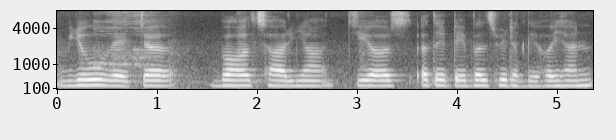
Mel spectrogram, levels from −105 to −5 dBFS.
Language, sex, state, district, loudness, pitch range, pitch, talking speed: Punjabi, female, Punjab, Kapurthala, -15 LUFS, 190-200 Hz, 195 Hz, 125 wpm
